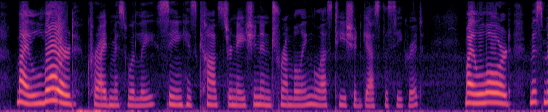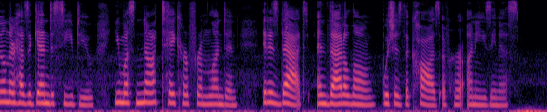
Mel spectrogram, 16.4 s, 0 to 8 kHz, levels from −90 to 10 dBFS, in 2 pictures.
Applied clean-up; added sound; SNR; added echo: none; none; none; none.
